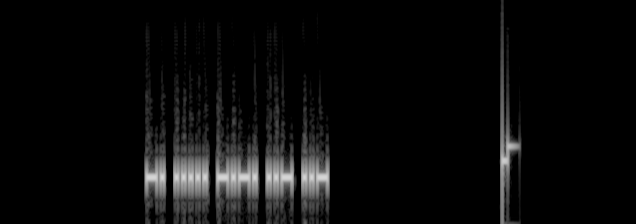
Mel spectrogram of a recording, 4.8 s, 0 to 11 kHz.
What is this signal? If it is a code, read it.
Morse code, heard as a keyed tone, about 39 wpm, 700 Hz. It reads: N5CUU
